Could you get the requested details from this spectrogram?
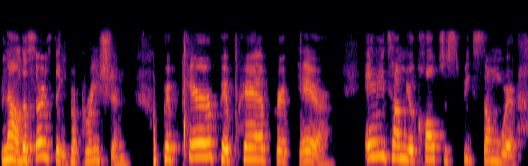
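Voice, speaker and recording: A woman speaks in a Ghanaian accent at a fairly high pitch. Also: lively intonation, moderate pace. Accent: Ghanaian, kept after moving to Canada. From Ghana (Tema). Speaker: policy analyst and speaker. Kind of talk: online talk or webinar presentation.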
